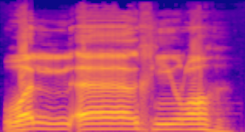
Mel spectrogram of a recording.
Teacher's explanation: یہاں پہ وقف کریں گے تو گول تا کو ہا کے ساتھ بدل دیں گے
